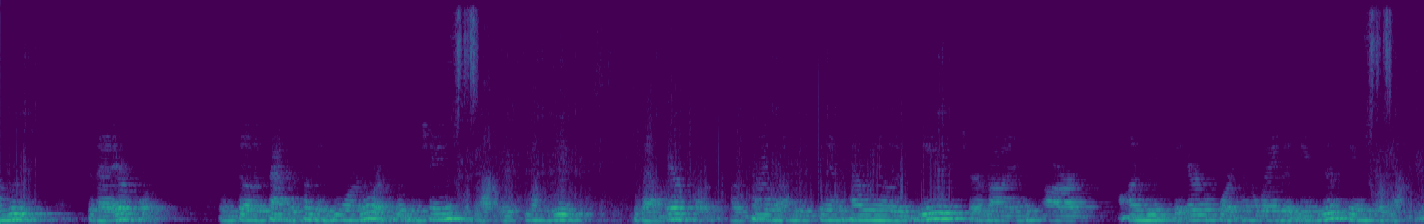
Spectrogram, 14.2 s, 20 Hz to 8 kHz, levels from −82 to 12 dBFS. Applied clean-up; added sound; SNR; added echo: neural separator model SepFormer DNS4.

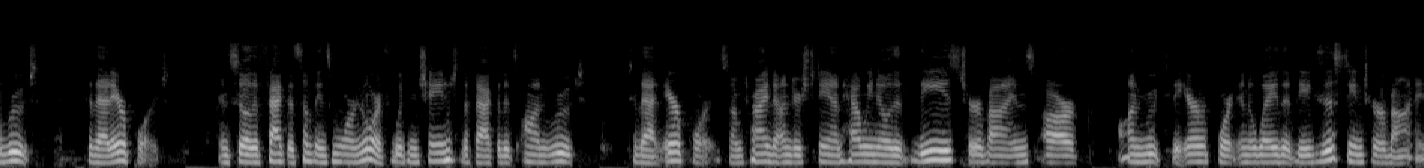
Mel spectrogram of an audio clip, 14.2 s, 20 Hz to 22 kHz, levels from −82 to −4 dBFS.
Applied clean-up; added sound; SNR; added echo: none; none; none; none.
